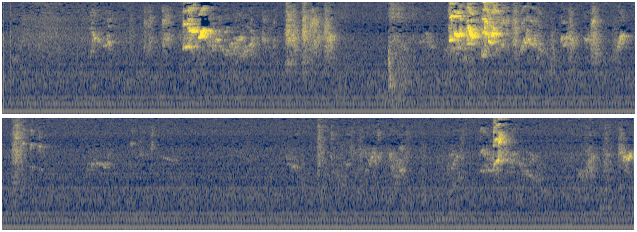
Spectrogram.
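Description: Birds chirping in short high-pitched bursts, loudest around six seconds in, with single calls about two seconds in and near the end, over a steady low hum.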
